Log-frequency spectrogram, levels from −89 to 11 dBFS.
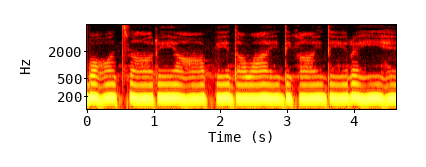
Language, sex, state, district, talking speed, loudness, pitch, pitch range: Hindi, female, Maharashtra, Washim, 115 wpm, -11 LUFS, 185 Hz, 185-190 Hz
